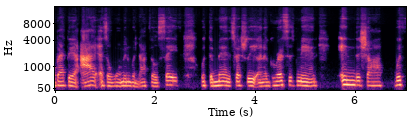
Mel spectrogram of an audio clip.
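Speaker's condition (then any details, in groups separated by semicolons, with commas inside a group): No condition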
